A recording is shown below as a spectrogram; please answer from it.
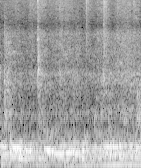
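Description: A brief burst of steady, throaty cooing from a pair of Giribaz pigeons, low rolling calls heard up close.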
